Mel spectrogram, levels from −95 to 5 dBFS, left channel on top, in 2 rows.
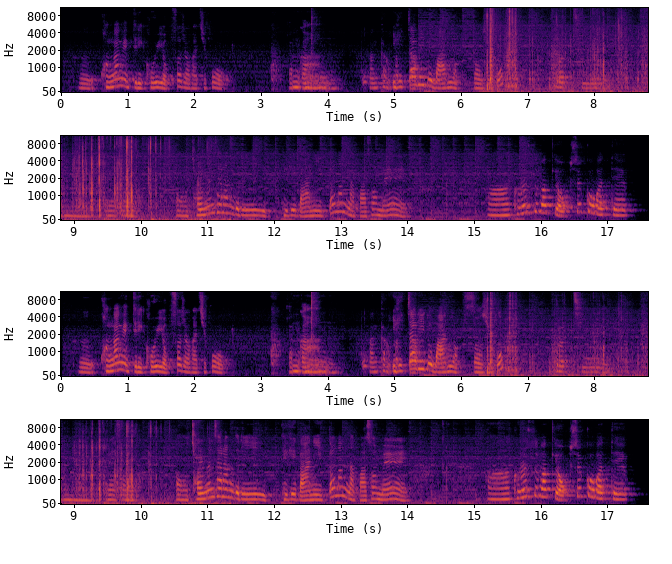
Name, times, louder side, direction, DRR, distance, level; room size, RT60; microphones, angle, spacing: voice 1, 0.3-2.4 3.1-3.3 3.6-4.0 4.5-6.7 8.7-9.9 10.5-14.0, right 4 dB, 50° right, 0.9 m, -36 dB
voice 2, 3.5-4.1 4.6-4.9 5.2-5.4 7.4-8.3 14.2-14.3 14.8-14.9 15.2-17.3, right 2 dB, 25° right, 0.6 m, -36 dB
sound 1, 5.3-16.0, right 1 dB, 45° left, 3.2 m, -51 dB
sound 2, 6.3-11.4, left 4 dB, 65° left, 1.1 m, -40 dB
17.0 x 13.0 x 4.1 m
head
